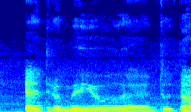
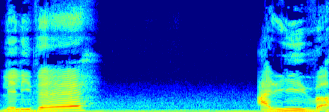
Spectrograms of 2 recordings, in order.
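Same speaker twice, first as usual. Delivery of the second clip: louder, slow, portentous "L'hiver arrive" with long pauses; dramatic announcement; 4 dB louder, much slower than usual. Pretend. Looking at the fog, to viewers, mock ominous announcement. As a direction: declaim it like an ominous warning. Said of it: "Je vais dire que l'hiver arrive".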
